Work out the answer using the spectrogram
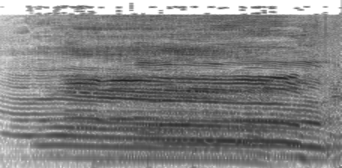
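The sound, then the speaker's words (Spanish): A group of people shouts a battle cry as they walk with a travelling brass fanfare band in the street. One loud, sustained, many-voiced yell swells quickly and holds for about two seconds. “Ese grito de batalla es el grito de la gente que me acompaña”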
